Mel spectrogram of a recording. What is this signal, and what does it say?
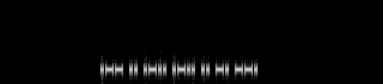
Morse code, heard as a keyed tone, about 50 wpm, 700 Hz. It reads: WILLING
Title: Seven Letter Words - 50wpm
